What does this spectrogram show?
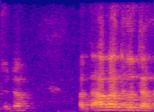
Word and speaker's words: Avadhuta: But Avadhuta, that word has 4 syllables: A, Va, Dhu, Ita, and Ta.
